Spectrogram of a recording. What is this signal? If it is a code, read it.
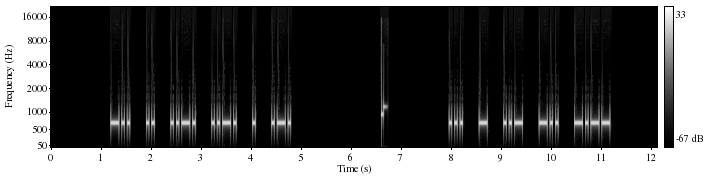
Morse code, heard as a keyed tone, about 22 wpm, spaced as for 16 wpm, 700 Hz. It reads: DIFFER STUDY
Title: 2x Character Spacing - Top 300 Words - 22wpm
